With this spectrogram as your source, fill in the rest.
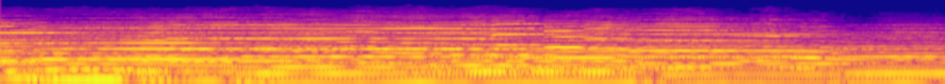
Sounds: playing oboe

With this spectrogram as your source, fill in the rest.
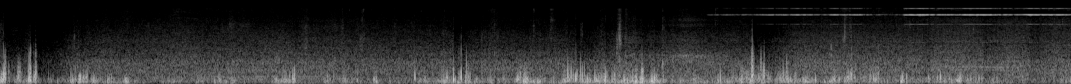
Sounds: rain on surface

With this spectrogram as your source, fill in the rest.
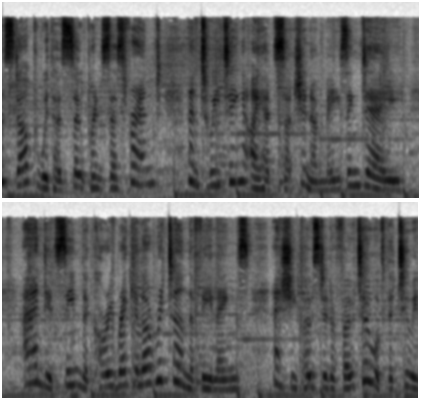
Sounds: music, speech

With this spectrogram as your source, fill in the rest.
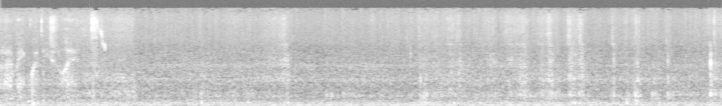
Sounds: speech

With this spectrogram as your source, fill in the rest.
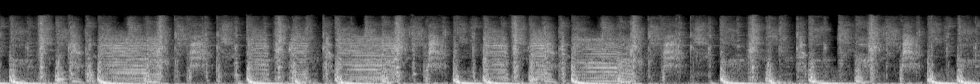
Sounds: music, beatboxing

